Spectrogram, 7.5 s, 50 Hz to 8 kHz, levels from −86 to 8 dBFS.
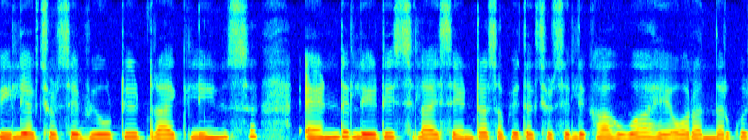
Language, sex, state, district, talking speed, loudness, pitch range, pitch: Hindi, female, Chhattisgarh, Korba, 145 wpm, -16 LUFS, 220-245 Hz, 230 Hz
